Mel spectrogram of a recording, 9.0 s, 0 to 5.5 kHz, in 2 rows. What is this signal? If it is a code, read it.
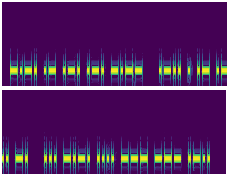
Morse code, heard as a keyed tone, about 25 wpm, 500 Hz. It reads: CARRY LEARN SCHOOL
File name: 632 words / 632 Words 25WPM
